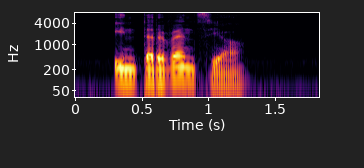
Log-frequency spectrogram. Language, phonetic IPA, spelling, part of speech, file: Polish, [ˌĩntɛrˈvɛ̃nt͡sʲja], interwencja, noun, Pl-interwencja.ogg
